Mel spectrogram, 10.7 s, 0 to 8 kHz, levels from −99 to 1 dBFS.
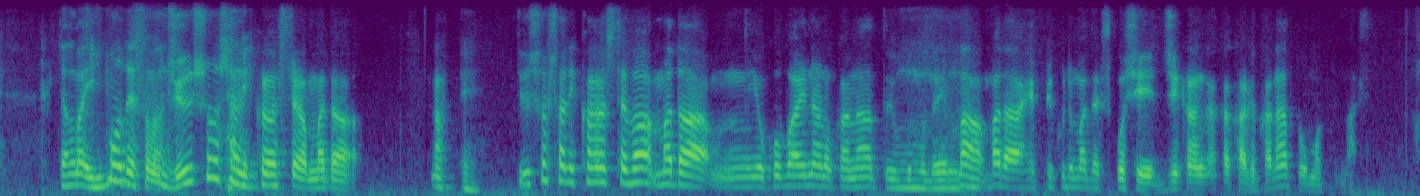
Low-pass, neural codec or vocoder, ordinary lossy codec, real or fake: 7.2 kHz; codec, 16 kHz, 2 kbps, X-Codec, WavLM features, trained on Multilingual LibriSpeech; Opus, 32 kbps; fake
